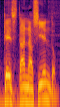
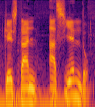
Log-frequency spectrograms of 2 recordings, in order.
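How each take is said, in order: First: It is said in a high child's voice. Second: It is said in his normal adult voice.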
